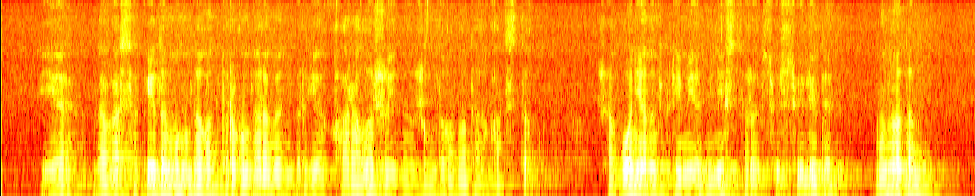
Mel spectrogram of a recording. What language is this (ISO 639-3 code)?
kaz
